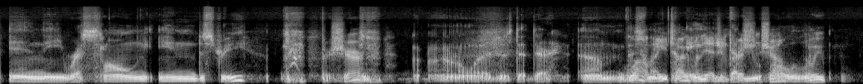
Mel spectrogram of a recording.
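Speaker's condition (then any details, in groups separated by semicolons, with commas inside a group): No condition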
